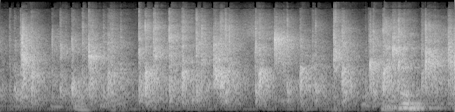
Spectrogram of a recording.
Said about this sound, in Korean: 격려의 박수, 응원의 박수 드리면 좋겠습니다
